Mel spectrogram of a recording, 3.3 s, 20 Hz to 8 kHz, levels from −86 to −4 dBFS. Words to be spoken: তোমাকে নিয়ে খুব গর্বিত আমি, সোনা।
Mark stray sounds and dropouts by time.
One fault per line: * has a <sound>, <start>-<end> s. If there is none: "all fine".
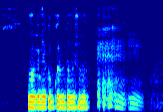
* has a throat clearing, 1.9-2.9 s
